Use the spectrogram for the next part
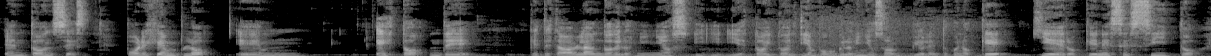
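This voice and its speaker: A woman's voice: medium pitch, fairly even intonation, measured pace, a little mellow, slight background noise. A middle-aged woman talks to fellow teachers in a loose, thoughtful way. She keeps posing questions to herself and answering them as she guides her listeners. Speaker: teacher trainer.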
